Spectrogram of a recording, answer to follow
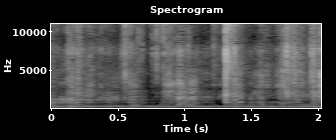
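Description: Inflated latex modelling balloon being twisted and handled, rubber rubbing against fingers with scattered small clicks, the sharpest about a second and a half in.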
